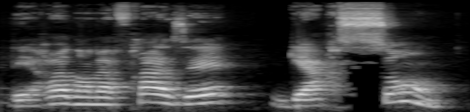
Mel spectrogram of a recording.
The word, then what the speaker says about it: garçon: La réponse est, l'erreur dans la phrase est garçon. Garçon s'écrit plutôt avec un CCDI.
